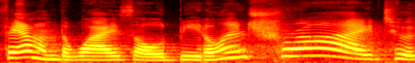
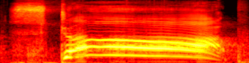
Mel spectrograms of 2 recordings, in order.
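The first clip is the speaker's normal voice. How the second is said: loud, high commanding stop; shout; 7 semitones higher, 4 dB louder than usual. Acted. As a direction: bark it to end the fight. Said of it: "the chief frog shouted out".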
